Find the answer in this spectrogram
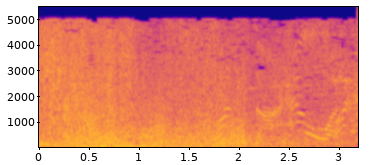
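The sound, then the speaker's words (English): The number one engine of Air Force One blows out with a loud, heavy boom that turns into a dense, roaring rumble, easing slightly after two seconds as a voice briefly breaks through the noise. “What the hell was that? What happened? You lost power, number one! Lost power? Hell, we lost the whole engine!”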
